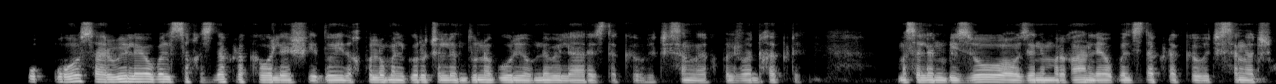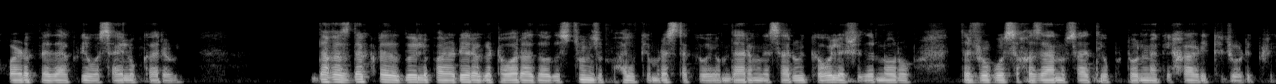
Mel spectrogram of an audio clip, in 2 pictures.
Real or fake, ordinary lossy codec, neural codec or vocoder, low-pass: real; none; none; 7.2 kHz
